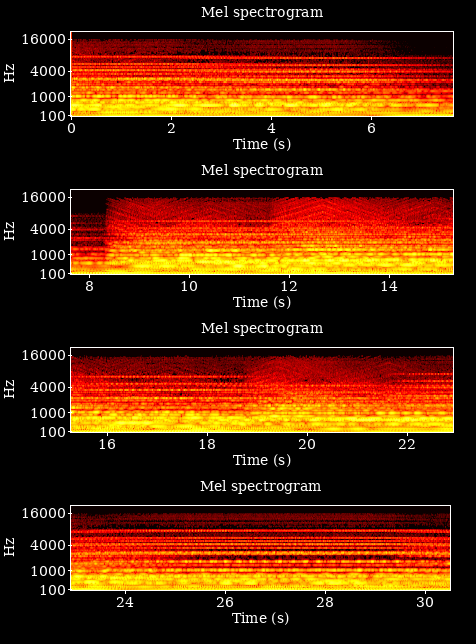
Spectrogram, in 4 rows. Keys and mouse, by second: 0.5 click, 2.2 click, 4.8 ctrl+alt+click, 6.2 click, 7.2 click, 8.2 click, 9.9 click, 10.2 click, 10.9 click, 11.7 alt+click, 12.9-16.0 alt+shift+drag, 16.2-18.1 alt+drag, 18.5 alt+click, 19.6 1, 20.0 ctrl+alt+click, 20.5 alt+shift+click, 21.6 alt+click, 22.3 ctrl+alt+click, 23.2 1, 23.6 ctrl+alt+click, 26.7 click, 27.2 click, 28.5 a.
